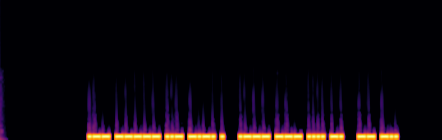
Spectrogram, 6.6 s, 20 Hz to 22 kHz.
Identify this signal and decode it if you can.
Morse code, heard as a keyed tone, about 34 wpm, 700 Hz. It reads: W0UCE JOHN MD
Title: K1USN SST QSO Practice - 35wpm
